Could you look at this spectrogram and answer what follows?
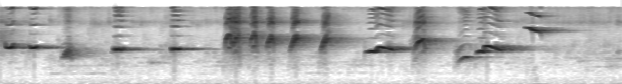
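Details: Greater green leafbird singing in answer to another bird's song: clear level whistles followed by bursts of harsh, high chattering notes and a final thin high whistle.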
